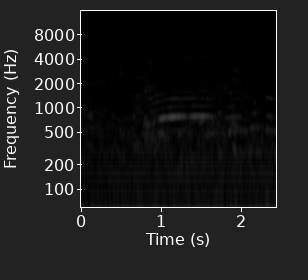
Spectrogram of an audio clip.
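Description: Near silence with a low steady hum. About a third of the way in, a faint voice draws out one held sound for about a second.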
